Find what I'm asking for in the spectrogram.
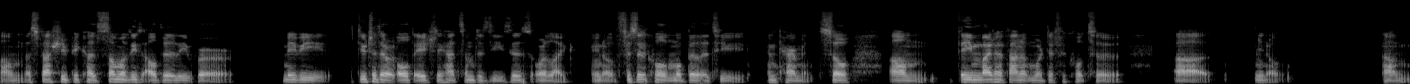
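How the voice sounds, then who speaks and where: A man talks at a moderate pace, with long, frequent pauses. The sound is dry and close, with no echo. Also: quiet background. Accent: Cantonese. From Hong Kong. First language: Cantonese. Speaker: medical student. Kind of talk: casual chat. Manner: hesitant, many fillers.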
